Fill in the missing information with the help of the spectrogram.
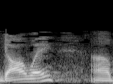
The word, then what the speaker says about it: Yahweh: That means it's not simply the word for Lord, which would be Adonai, would be my Lord, but it is the word W-H-Y-H in Hebrew, what we usually pronounce as Jehovah. Some people pronounce it as Yahweh, but it is the name that God reveals in the Old Testament.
